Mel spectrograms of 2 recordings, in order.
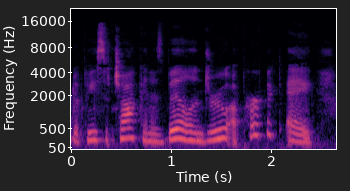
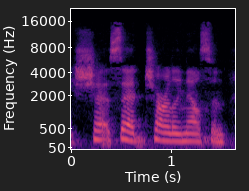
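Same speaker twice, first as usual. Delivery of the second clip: ordinary delivery, nothing marked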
